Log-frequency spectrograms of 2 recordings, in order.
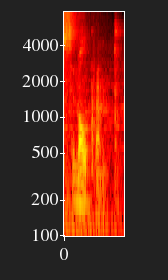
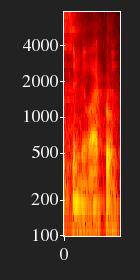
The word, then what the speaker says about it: simulacrum: simulcrum so it's a simulchrome of his interesting is that like a simulacrum everywhere i've gotta pronounce the simulacrum but the other place i've heard it pronounced like anything is simulacrum yes thank you i suppose i'm leaving the wrong emphasis emphasis on the wrong syllabus we all know about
